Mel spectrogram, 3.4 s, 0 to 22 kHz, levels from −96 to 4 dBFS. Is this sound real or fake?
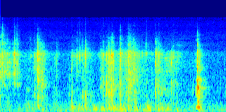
real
